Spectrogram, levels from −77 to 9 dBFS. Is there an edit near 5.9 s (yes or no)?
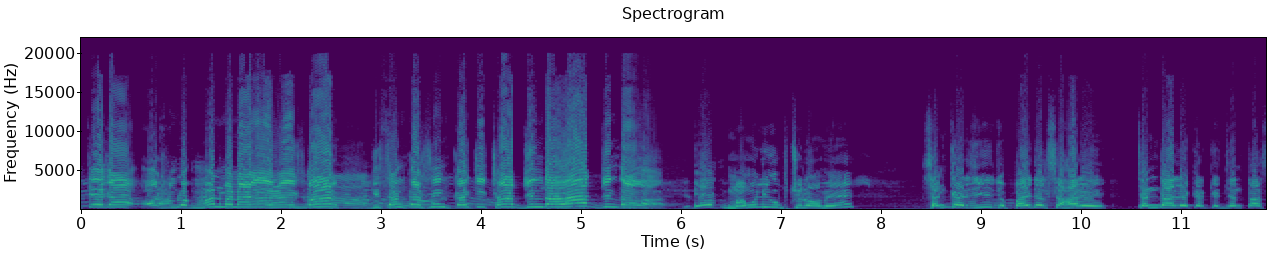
yes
